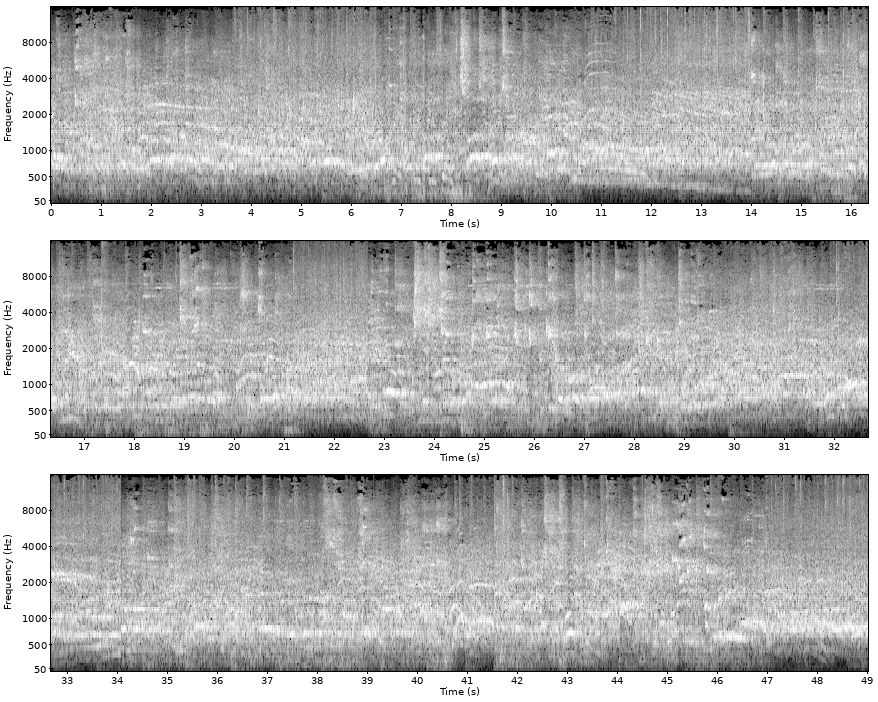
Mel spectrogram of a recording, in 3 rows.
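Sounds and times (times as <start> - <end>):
crowd chatter and shouts: 0.0 - 49.0.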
